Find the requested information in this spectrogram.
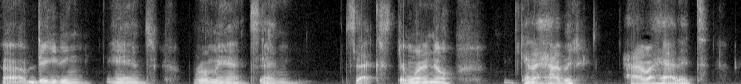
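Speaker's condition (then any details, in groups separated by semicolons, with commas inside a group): Cerebral palsy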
